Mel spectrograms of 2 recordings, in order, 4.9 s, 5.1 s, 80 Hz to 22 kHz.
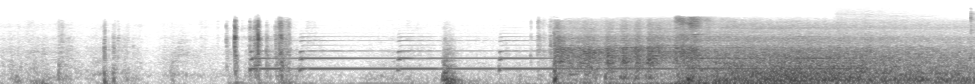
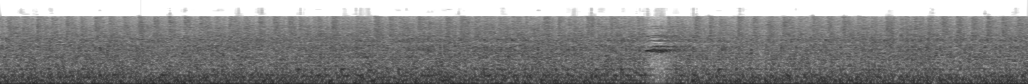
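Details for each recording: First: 1999 Ford F-150 XL, 215,000 miles, after new exhaust pieces (muffler, Y-pipe) were installed: a chime, then the engine cranks, catches and settles into a steady, even run with no exhaust puffing or ticking. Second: 17-year-old Ford F-150 with 215,000 miles, revved hard: a rough, straining engine that never pulls cleanly, with an occasional backfire pop and a rotten-egg smell. The owner suspects catalytic converters clogged after the lower intake manifold gaskets failed; the muffler is rusted through.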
